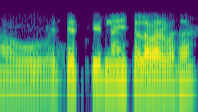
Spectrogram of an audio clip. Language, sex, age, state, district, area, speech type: Odia, male, 30-45, Odisha, Balangir, urban, conversation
